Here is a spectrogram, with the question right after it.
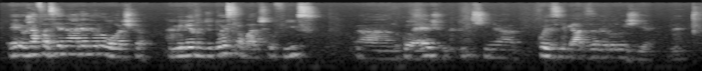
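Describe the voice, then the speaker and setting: With a high pitch and fairly even intonation, this man keeps a moderate pace. His loudness swings widely. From Brazil, interior of Espírito Santo. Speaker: neurologist and university professor. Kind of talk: interview.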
